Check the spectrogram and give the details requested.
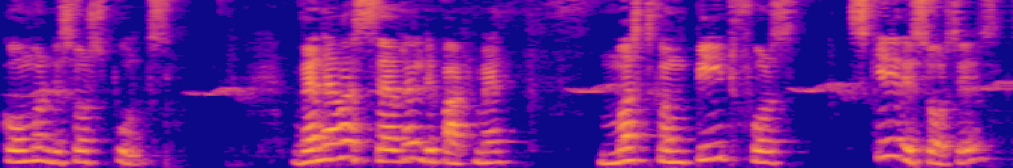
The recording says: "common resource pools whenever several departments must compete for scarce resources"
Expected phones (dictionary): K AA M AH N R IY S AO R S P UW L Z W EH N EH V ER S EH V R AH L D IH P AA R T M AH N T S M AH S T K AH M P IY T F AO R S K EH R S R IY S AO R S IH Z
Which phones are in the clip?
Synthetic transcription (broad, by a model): K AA M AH N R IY S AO R S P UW L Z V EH N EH V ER S EH V R AH L D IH P AA R T M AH N T M AH S T K AH M P IY T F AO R S K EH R R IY S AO R S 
